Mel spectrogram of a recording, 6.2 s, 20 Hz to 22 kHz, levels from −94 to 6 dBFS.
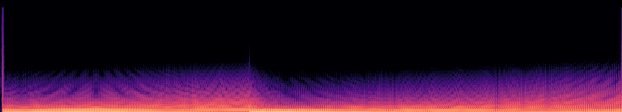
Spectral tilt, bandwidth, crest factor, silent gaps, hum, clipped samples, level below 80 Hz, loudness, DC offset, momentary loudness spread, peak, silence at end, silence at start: -15.5 dB/octave; 1.1 kHz; 10 dB; none; none; under 0.1%; -14 dBFS; -17 LUFS; under 0.1%; 7 LU; -4 dBFS; 0 s; 0 s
